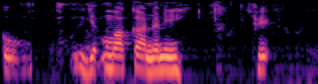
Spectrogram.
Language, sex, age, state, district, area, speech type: Dogri, female, 60+, Jammu and Kashmir, Samba, urban, spontaneous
